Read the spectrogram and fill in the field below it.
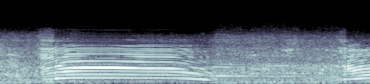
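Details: A single cow calls with a loud sustained moo, level and tonal for about two seconds, sliding down at the end, with the start of another moo rising at the close.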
